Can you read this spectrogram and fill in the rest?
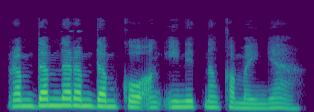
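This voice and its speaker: A woman narrates a romance novel in the first person. Her voice sits at a medium pitch, and the sound is close and dry, with hardly any room on it. It is scripted storytelling, read aloud. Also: brisk, dark tone, dry recording. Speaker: audiobook narrator.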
